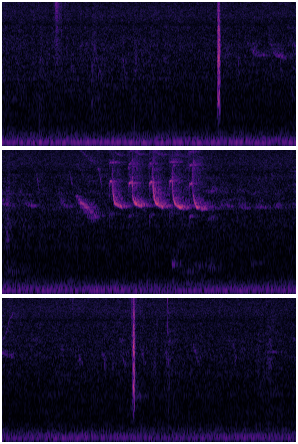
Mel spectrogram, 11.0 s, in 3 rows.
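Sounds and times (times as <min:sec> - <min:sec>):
low rumble: 0:00.0 - 0:11.0
faint bird call notes: 0:02.6 - 0:11.0
bird chirping falling notes: 0:02.7 - 0:11.0.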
